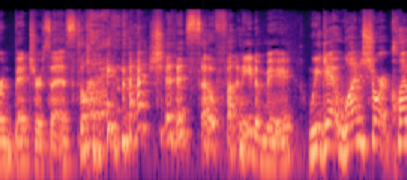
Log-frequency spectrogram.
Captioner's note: laughing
